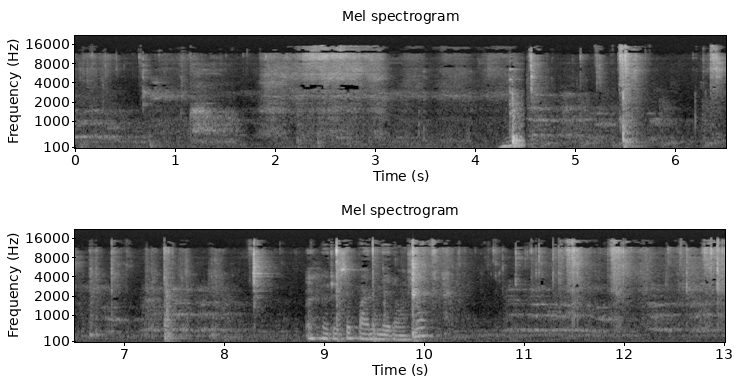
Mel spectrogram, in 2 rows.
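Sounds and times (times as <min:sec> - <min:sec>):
crisp crunches: 0:10.7 - 0:13.0.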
